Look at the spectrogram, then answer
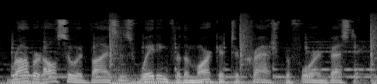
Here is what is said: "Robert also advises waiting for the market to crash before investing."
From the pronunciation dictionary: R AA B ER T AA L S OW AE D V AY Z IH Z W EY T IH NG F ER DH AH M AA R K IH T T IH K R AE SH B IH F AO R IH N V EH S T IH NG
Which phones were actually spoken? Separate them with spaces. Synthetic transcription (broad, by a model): R AA B ER T AA L S OW AE D V AY Z IH Z W EY T IH NG F ER DH AH M AA R K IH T T IH K R AE SH B IH F AO R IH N V EH S T IH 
